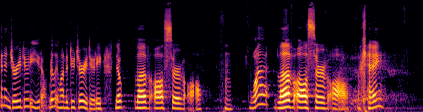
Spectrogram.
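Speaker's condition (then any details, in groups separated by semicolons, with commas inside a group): No condition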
